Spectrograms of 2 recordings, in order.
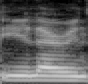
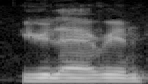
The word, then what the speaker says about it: Eulerian: I try and pronounce it the British way, Eulerian rather than Eulerian, which is a more German way of saying the same thing.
